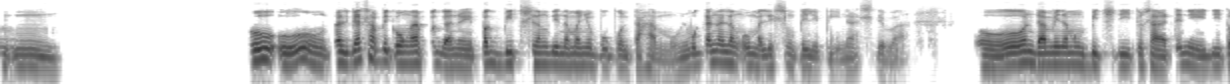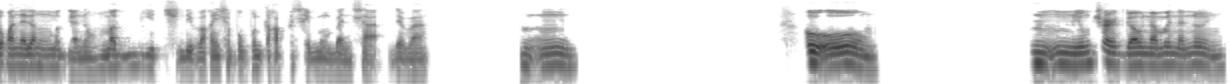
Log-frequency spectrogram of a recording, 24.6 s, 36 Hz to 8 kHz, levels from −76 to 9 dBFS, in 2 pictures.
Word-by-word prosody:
Mm. 110 -5 -4 1.9
Oo, 140 -5 +5
talaga 150 +1 +5
sabi 170 -3 +3
ko 140 0 +3
nga, 145 - +7
'pag 140 - -6
ano 120 - -2
eh, 110 -1 -2
'pag 135 -1 +2
beach 140 +1 -2
lang 135 -1 0
din 130 -1 0
naman 125 0 +1
'yung 120 - -4
pupuntahan 105 -3 -5
mo 80 0 -12
huwag 110 +7 -3
ka 150 - +3
na 150 0 +2
lang 140 -3 0
umalis 115 -2 -3
ng 115 - -8
Pilipinas 95 -4 -7
'di - - -7
ba? - - -14 0.7
Oo 115 +5 +4
ang 150 - +1
dami 130 0 +6
namang 130 -2 -1
beach 130 - -3
dito 120 0 -4
sa'tin, 115 +2 +1
eh, 110 -4 -1
dito 120 +1 -2
ka 120 - +2
na 115 0 0
lang 120 -1 0
mag-ano, 95 -3 -6
mag-beach 115 0 -6
'di 100 0 -5
ba 95 - -3
kaysa 105 0 -6
pupunta 105 +1 -8
ka - - -3
pa - - -19
sa - - -9
ibang 90 -1 -9
bansa 85 -1 -6
'di 95 -2 -8
ba? 90 0 -7 0.9
Mm. 120 -1 -5 2.3
Oo. 125 -7 +5 1.6
Mm. 135 -1 0
'Yung 130 +2 +1
Siagao 130 -3 +4
naman 125 +1 0
ano, 120 +3 -2
eh, 105 -2 -6
120 Hz, 145 wpm, -21 LUFS, 105-130 Hz, 2.3 s, nga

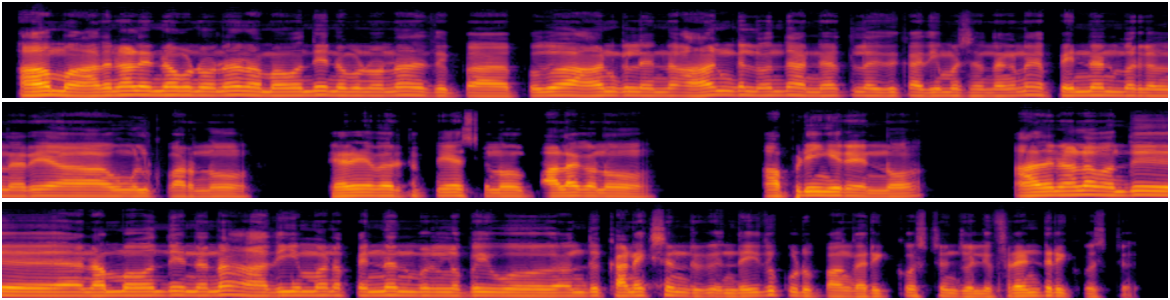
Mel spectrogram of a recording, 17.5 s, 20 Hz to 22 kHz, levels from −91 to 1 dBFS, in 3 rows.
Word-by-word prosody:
ஆமா. 155 -1 +7
அதனால 165 +4 +4
என்ன 165 0 +2
பண்ணுவோன்னா, 160 0 +1
நம்ம 150 -2 +1
வந்து 155 +2 0
என்ன 155 - -1
பண்ணுவோன்னா, 150 +2 -1
இது 140 -1 -5
இப்ப 130 +1 -3 0.3
பொதுவா 155 +2 +2
ஆண்கள் 150 0 -1
என்ன 140 0 -3
ஆண்கள் 165 0 -1
வந்து 155 +1 -2
அந்நேரத்தில 145 0 -4
எதுக்கு 140 0 -3
அதிகமா 140 +1 -3
சேர்ந்தாங்கன்னா? 135 +4 -3
பெண் 150 +1 0
நண்பர்கள் 145 -4 -2
நெறையா 130 +2 +1 0.2
அவுங்களுக்கு 125 -1 -3
வரணும். 115 0 -3 0.5
நெறைய 135 +2 +5
பேர்ட்ட 135 -1 -1
பேசணும், 125 -2 -1
பழகணும். 125 -3 +2 0.7
அப்பிடிங்கிற 150 +3 +2
எண்ணம். 115 +2 -2 0.5
அதனால 160 +4 +5
வந்து 160 +2 +1 0.6
நம்ம 150 +2 +1
வந்து 155 +1 -2
என்னென்னா, 155 +3 0
அதிகமான 155 +2 -1
பெண் 150 +1 0
நண்பர்கள 145 -2 -1
போய் 150 -1 0
ஓ - - 0 0.3
வந்து 140 +2 -2
கனெக்ஷன் 145 +2 0
இருக்கு 125 0 -4
இந்த 125 +2 0
இது 170 - -3
குடுப்பாங்க. 120 -4 -2
ரிக்கொஸ்ட்டுன்னு 120 0 -6
சொல்லி, 110 -2 -3
ஃப்ரெண்ட் 135 +3 +1
ரிக்கொஸ்ட்டு. - - -12
145 Hz, 170 wpm, -23 LUFS, 130-155 Hz, 0.7 s, ஆமா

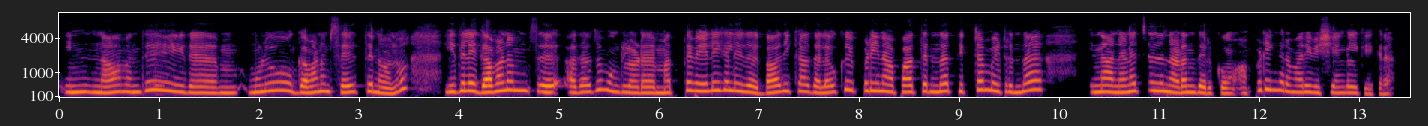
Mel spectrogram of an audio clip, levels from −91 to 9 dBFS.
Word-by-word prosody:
இன் 250 +1 +3 0.2
நான் 250 +4 0
வந்து 260 +6 -1 0.3
இத 240 -1 -2 0.6
முழு 270 +4 +1 0.3
கவனம் 260 +4 +2
செலுத்தினாலும், 250 - 0 0.5
இதுல 300 +2 +4
கவனம் 310 +6 +5
செ 265 - 0 0.3
அதாவது 255 +7 -1
உங்களோட 240 -4 -1 0.2
மத்த 310 +8 -2
வேலைகள் 320 +2 +1
இத 255 -4 +2
பாதிக்காத 270 +1 -1
அளவுக்கு 250 +9 -1
இப்டி 305 -1 0
நான் 260 -3 -2
பாதுருந்தா, 260 +2 +2
திட்டமிட்டிருந்தா, 290 -3 0 0.7
நான் 255 -2 +2
நெனைச்சது 295 +3 -1
நடந்திருக்கும் 230 -4 0
அப்டிங்குற 330 +4 -2
மாரி 250 +1 0
விஷயங்கள் 230 -1 -4
கேட்குறேன். 185 0 -11
260 Hz, 125 wpm, -22 LUFS, 240-295 Hz, 0.7 s, கவனம்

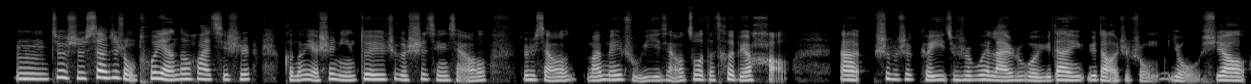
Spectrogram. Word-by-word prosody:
嗯， 255 -2 +2
就 325 +5 +1
是 285 -1 -1
像 310 +3 +4
这 310 - +2
种 245 -7 +1
拖 280 +7 +1
延 220 -6 +5
的 245 +1 +2
话， 245 -2 +2
其 225 0 -4
实 235 +1 -1 0.3
可 195 - -2
能 205 +3 +1
也 210 -5 +1
是 220 +7 -1
您 200 -4 +1
对 230 0 +4
于 230 - +3
这 235 - -7
个 210 -3 0
事 235 +3 -3
情 210 -3 -2
想 195 - -5
要 175 +3 0 0.3
就 215 - -1
是 215 - +2
想 170 -5 0
要 180 +3 -1
完 180 +2 0
美 215 +1 +2
主 190 -9 -6
义， 180 +3 -3
想 190 -2 -3
要 180 - -1
做 220 +4 0
得 205 -1 -2
特 230 +4 0
别 195 -2 +2
好。 200 0 -3 0.5
那 210 -2 +5
是 265 - -3
不 240 - -1
是 235 0 -2
可 215 -2 -1
以 205 +2 +2
就 210 0 -6
是 205 0 -1
未 215 +1 +1
来 180 -3 +3
如 190 +2 -2
果 180 -3 +1
一 175 +1 -3
旦 200 +1 +4
遇 205 - 0
到 185 -4 +2
这 180 - -6
种 - - -8
有 180 - -4
需 - - -6
要， 190 -2 +6
210 Hz, 290 characters per minute, -20 LUFS, 195-235 Hz, 0.5 s, 要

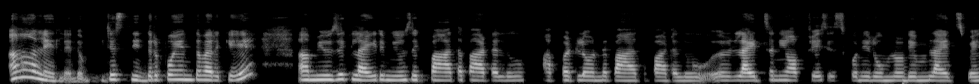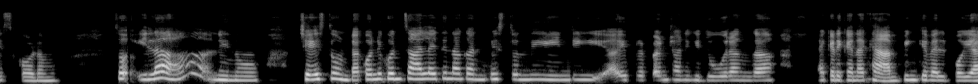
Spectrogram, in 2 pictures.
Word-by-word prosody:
ఆ - - +5 0.3
లేదు 170 -6 0
లేదు. 130 0 -6 0.3
జస్ట్ 225 0 +1
నిద్రపోయేంతవరకే 205 0 0 0.7
ఆ - - +6
మ్యూజిక్ 215 +2 +3
లైట్ 200 +2 +3
మ్యూజిక్ 205 0 -2
పాత 190 -1 0
పాటలు, 185 -1 -2 0.4
అప్పట్లో 195 +1 -3
ఉండే 185 0 -6
పాత 175 -1 -1
పాటలు 175 -1 -4 0.3
అహ్, 185 0 -7
లైట్సన్ని 185 +2 +1
ఆఫ్ 190 0 -10
చేసేసుకొని 185 -1 -8
రూమ్‌లో 180 0 -4
డిమ్ 180 0 -4
లైట్స్ 175 -1 -3
వేసుకోవడం. 175 -1 -3 0.7
సో, - - +6 0.2
ఇలా, 275 +6 +7 0.5
నేను 195 -2 +2 0.6
చేస్తూ 235 +2 +5
ఉంటా. 205 -3 +3
కొన్ని 235 +2 +4
కొన్ని 250 -1 +6
సార్లయితే 250 +1 +5
నాకనిపిస్తుంది 230 -2 0 0.2
ఏంటి 210 +1 -3 0.4
ఈ - - -1
ప్రపంచానికి 200 0 -4
దూరంగా 190 0 -1 0.6
ఎక్కడికైనా 190 -1 +1
క్యాంపింగ్‌కి 200 +5 +3
వెళ్ళిపోయి 180 -1 0
195 Hz, 120 wpm, -21 LUFS, 185-215 Hz, 0.7 s, ఇలా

